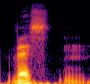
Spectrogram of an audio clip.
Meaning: 1. west 2. The area of Western Germany, i.e. those territories which were never part of the GDR 3. nominative plural of Weste 4. genitive plural of Weste 5. dative plural of Weste
- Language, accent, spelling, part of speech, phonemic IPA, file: German, Germany, Westen, noun, /ˈvɛstən/, De-Westen.ogg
